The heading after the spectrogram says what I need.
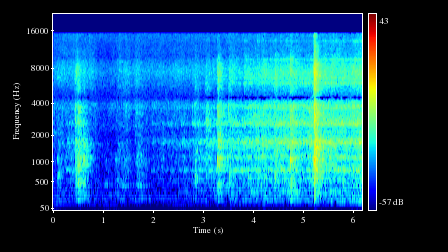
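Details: Horizon M4 exercise bike: uneven light clanks and knocks, roughly one a second, in a quiet room; something loose clanking, cause unclear.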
